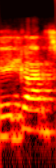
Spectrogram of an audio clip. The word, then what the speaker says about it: Descartes: Bueno, con René Descartes, como dije, que se pronuncia así, se escribe Descartes. Me gustaría decirle Descartes porque parece que descarta, ¿no?, a los demás seres con alma.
